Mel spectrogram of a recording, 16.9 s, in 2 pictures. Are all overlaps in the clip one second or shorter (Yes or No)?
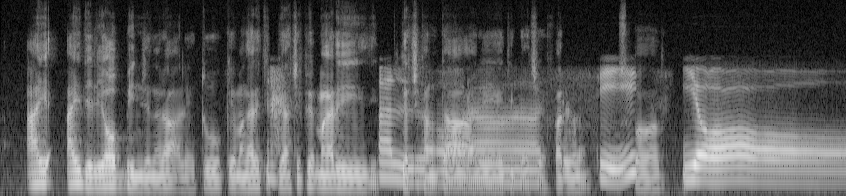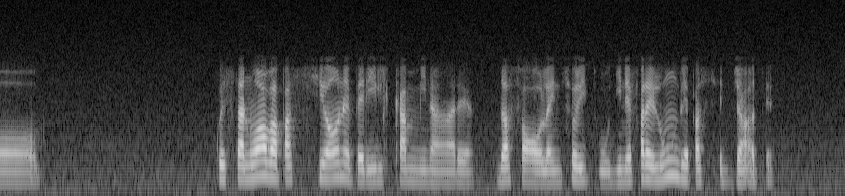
No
